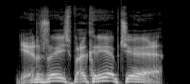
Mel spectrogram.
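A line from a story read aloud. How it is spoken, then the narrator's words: Shouted. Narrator (Russian): крикнул я Чертановой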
